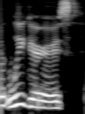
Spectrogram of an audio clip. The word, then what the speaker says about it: Uyghurs: which has a Muslim minorities of people called Uyghurs? I hope I pronounced that properly. And so they were saying basically like they don't get cotton from this. – No, Uyghurs. – Uyghurs. – The Uyghurs.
